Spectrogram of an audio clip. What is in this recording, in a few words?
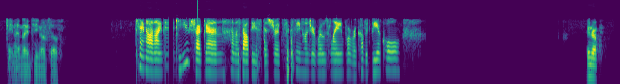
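Police Dispatch, p25; Raleigh Police Southeast District Disp; wake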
